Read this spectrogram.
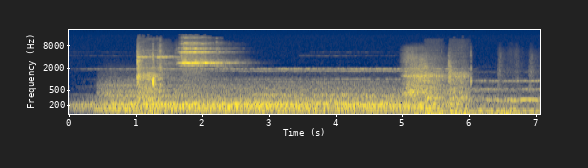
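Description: Menu chimes blip in quick succession.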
